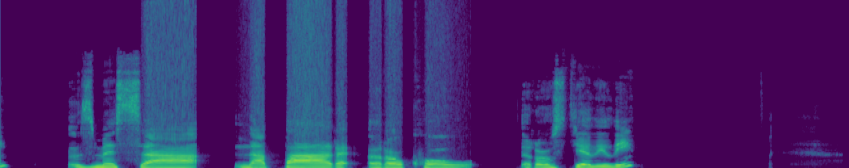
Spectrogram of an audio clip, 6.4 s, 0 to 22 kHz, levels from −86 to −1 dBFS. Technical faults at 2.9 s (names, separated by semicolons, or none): sample clock jitter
